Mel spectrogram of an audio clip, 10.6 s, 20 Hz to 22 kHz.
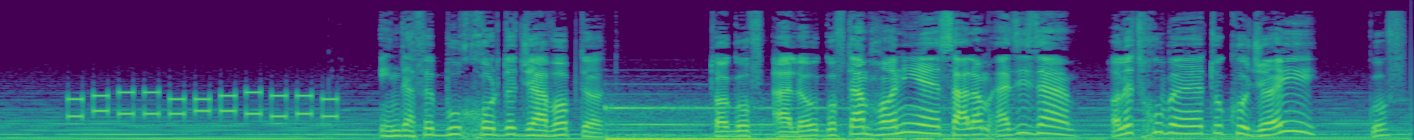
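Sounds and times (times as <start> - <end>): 
speech: 0.5 - 4.7, 5.4 - 10.5
mobile phone keypad tones as a number is dialed: 0.6 - 2.6.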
